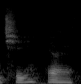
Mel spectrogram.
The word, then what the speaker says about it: Qi: pronounce Chinese people's name my name is in Chinese is Joi so you can call me Chi my personal name it's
